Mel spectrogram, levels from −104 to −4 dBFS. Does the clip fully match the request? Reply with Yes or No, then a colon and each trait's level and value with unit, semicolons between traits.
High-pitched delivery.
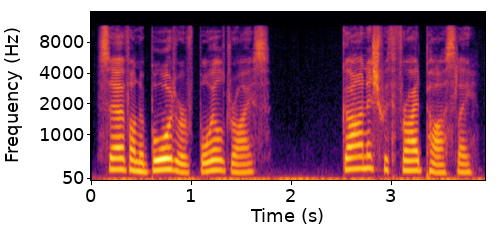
Yes: high, 210 Hz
